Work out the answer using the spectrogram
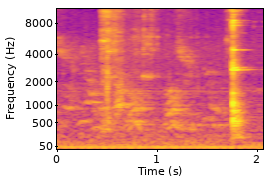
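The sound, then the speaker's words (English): Spoon clinking against coffee cups while coffee is spooned in: faint scraping and soft rattling, then one sharp, bright ringing clink near the end. “She spoons coffee into two cups.”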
